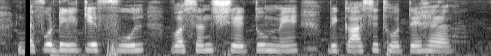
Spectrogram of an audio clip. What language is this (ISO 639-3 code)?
hin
